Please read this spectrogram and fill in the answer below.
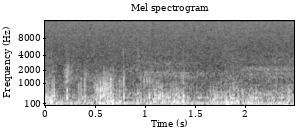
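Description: Soft rustling and handling noise as the pages of a large altar book are turned, picked up close by the priest's microphone, over a steady low hum from the sound system.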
